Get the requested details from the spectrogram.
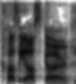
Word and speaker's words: Kosciuszko: And it is spelled, Tom, you spelt it wrong, but that is fine because it is pronounced Kosciuszko. – Yeah. – And it is spelled K-O-S-C-I-U-S-Z-K-O.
